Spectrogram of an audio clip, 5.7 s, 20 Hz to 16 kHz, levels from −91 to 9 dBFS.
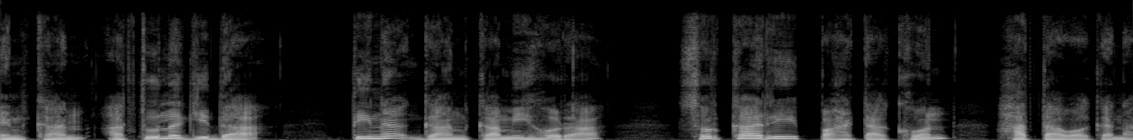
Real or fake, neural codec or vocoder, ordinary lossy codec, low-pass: real; none; none; 14.4 kHz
